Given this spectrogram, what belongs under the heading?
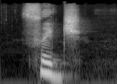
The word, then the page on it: fridge: British English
